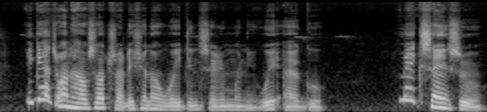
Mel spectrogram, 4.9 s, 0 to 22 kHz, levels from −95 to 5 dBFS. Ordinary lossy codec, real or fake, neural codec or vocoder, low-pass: none; real; none; none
